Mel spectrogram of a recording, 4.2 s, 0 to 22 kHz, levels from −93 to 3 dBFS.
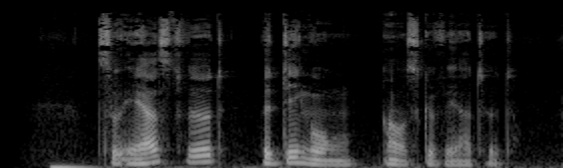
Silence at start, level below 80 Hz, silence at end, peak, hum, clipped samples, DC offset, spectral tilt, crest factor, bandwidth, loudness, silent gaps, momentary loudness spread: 0.35 s; -60 dBFS; 0.1 s; -20 dBFS; none; under 0.1%; under 0.1%; -5 dB/octave; 18 dB; 16.5 kHz; -38 LUFS; none; 14 LU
